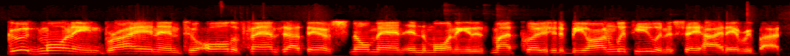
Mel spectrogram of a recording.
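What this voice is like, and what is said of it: New York accent. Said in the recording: “I can hear that New York accent just bursting out of you”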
